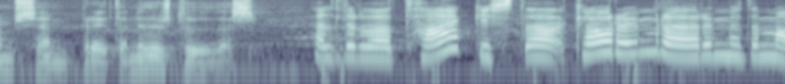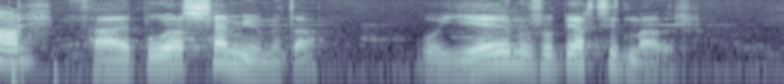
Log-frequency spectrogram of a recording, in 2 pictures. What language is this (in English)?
Icelandic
